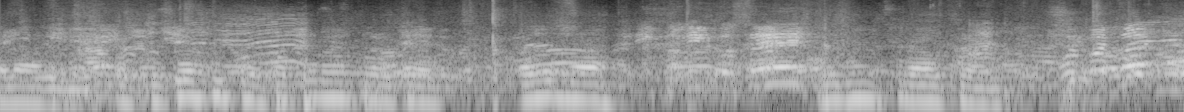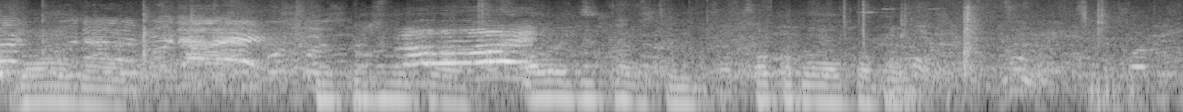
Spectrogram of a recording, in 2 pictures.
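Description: A man talks loudly and animatedly close by.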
